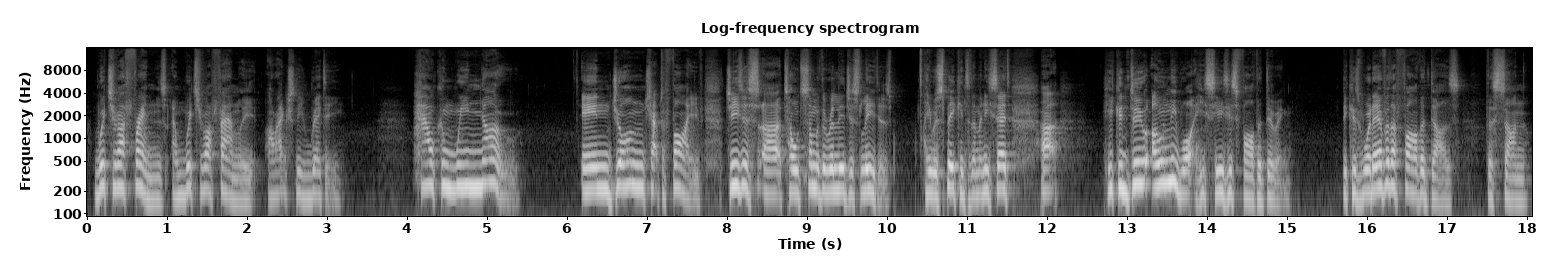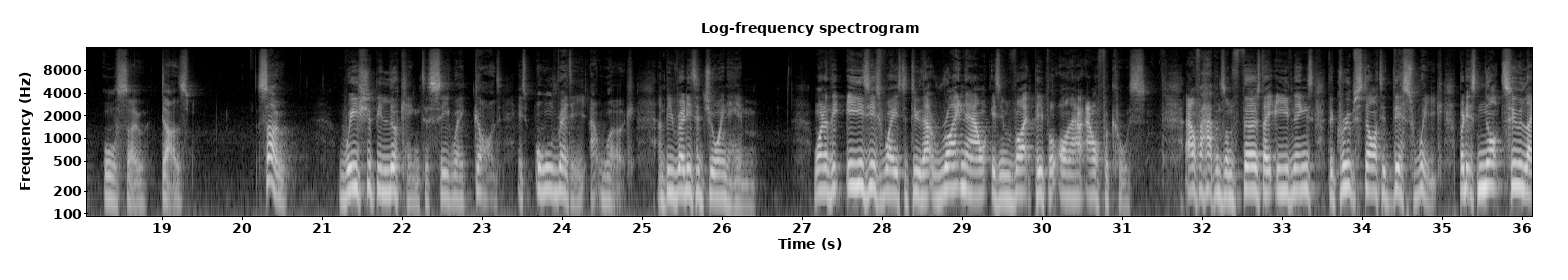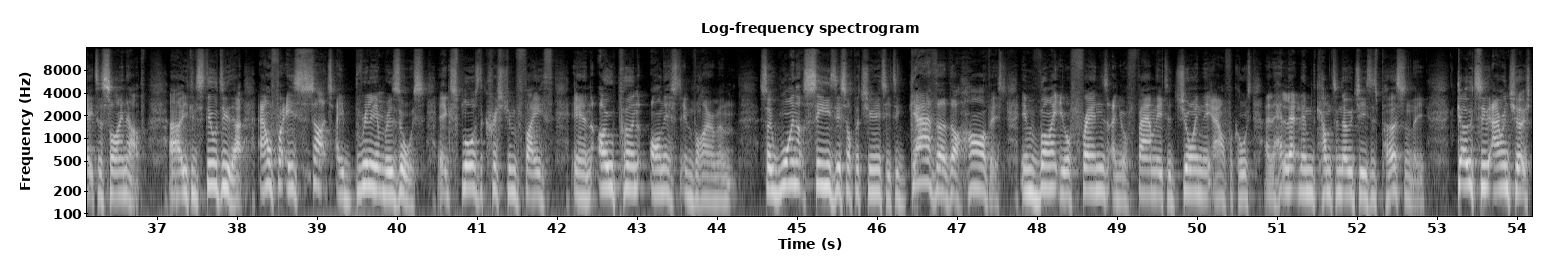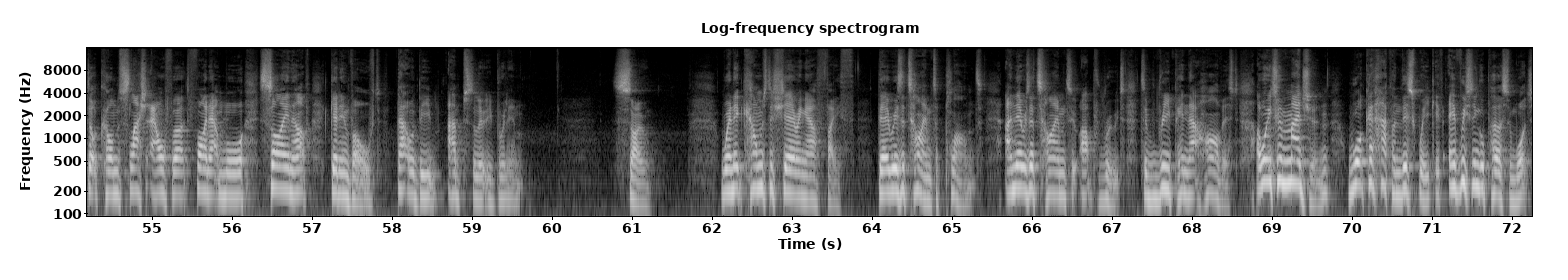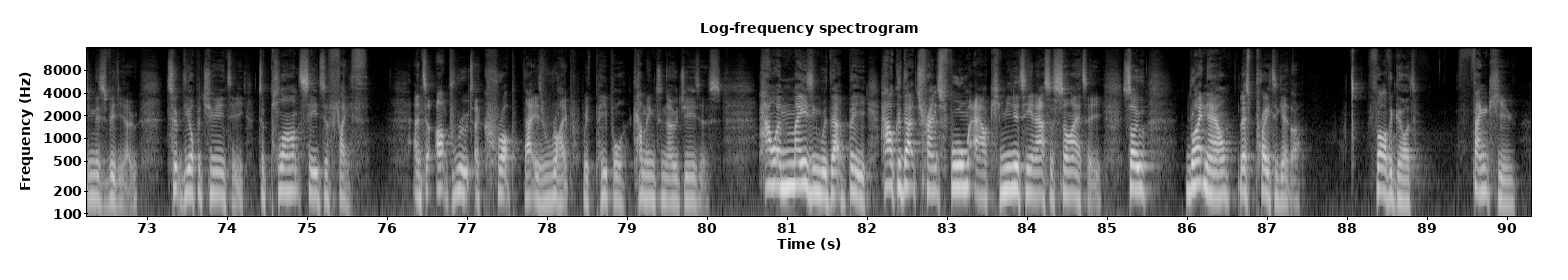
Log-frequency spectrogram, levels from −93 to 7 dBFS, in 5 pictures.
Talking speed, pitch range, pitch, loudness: 175 wpm, 165-210 Hz, 185 Hz, -18 LUFS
